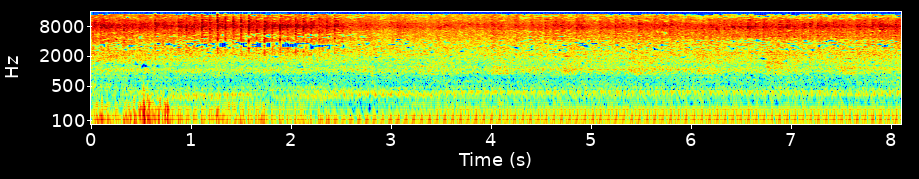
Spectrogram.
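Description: A steady low engine hum runs throughout, with a few soft low thumps in the first second.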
